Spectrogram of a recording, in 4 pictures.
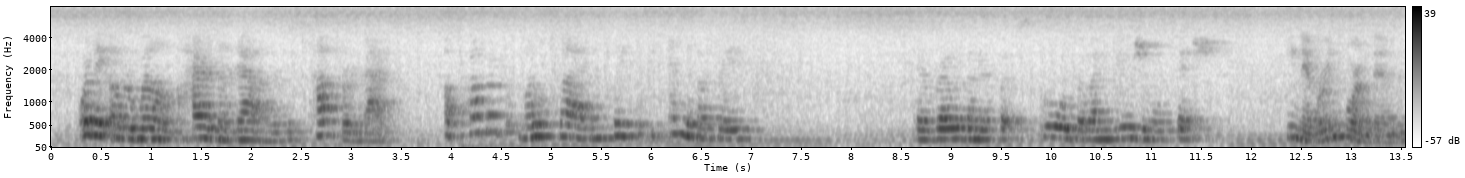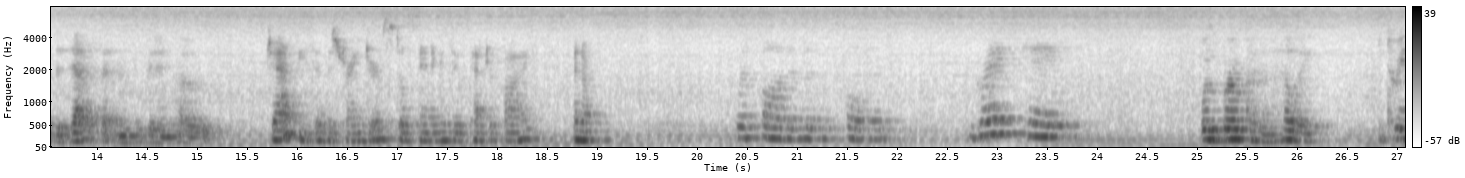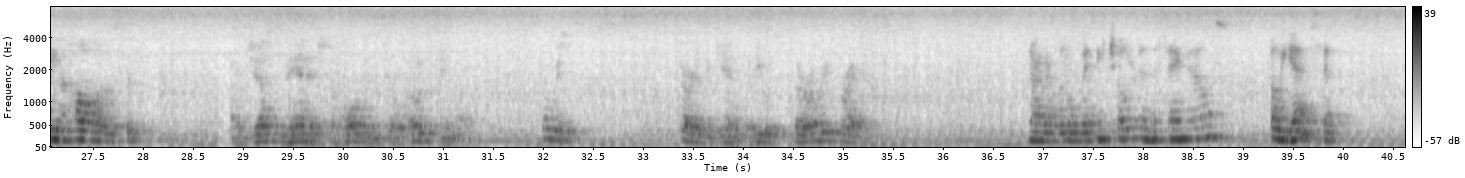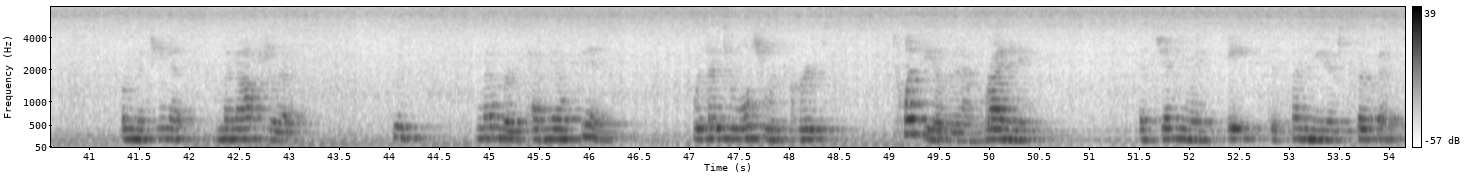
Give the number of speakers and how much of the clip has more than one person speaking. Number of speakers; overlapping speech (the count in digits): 8, no overlap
